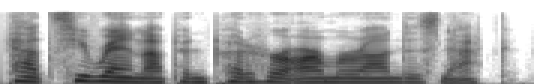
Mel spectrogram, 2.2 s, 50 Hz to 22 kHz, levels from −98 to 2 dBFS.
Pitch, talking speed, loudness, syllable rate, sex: 180 Hz, 270 wpm, -19 LUFS, 5.6 syllables/s, female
